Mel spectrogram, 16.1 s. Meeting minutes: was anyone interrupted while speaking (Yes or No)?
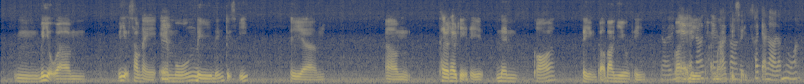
Yes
